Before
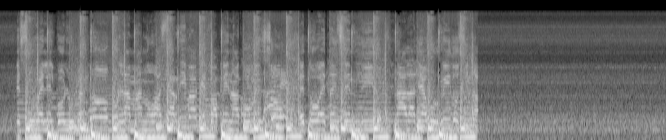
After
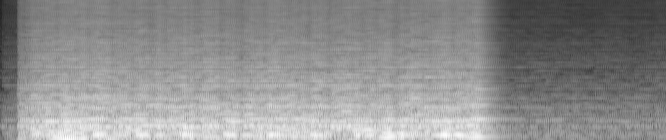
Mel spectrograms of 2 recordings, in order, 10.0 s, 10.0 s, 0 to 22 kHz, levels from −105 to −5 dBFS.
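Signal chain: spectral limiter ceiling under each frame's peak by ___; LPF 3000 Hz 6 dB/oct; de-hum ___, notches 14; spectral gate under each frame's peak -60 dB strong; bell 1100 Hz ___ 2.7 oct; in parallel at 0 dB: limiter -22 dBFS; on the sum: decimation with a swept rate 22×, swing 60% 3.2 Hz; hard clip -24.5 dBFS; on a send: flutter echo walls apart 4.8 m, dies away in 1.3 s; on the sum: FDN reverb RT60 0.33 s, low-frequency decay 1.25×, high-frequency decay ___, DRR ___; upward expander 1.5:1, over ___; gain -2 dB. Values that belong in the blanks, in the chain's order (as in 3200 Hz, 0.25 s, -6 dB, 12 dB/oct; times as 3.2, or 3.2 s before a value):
14 dB, 82.53 Hz, -7 dB, 0.85×, -8 dB, -28 dBFS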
